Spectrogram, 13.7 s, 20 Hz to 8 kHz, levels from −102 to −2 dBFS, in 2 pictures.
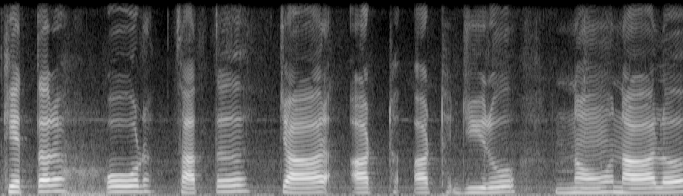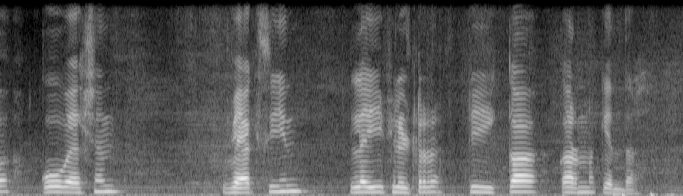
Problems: none marked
